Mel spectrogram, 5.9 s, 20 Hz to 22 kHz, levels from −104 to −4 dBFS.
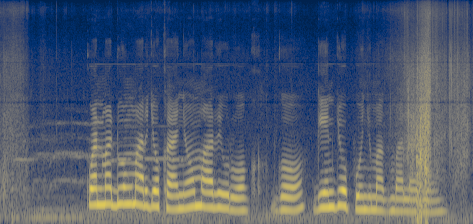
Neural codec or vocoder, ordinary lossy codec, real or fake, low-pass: none; none; real; none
